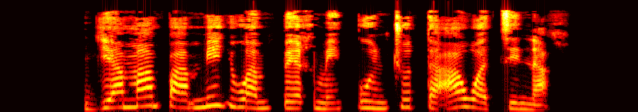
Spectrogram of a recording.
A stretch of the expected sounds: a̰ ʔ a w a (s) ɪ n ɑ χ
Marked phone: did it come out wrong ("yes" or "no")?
yes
